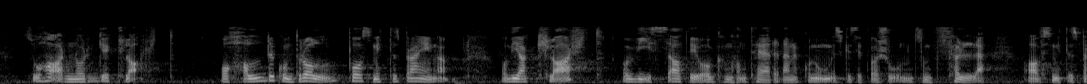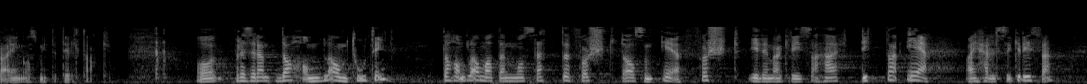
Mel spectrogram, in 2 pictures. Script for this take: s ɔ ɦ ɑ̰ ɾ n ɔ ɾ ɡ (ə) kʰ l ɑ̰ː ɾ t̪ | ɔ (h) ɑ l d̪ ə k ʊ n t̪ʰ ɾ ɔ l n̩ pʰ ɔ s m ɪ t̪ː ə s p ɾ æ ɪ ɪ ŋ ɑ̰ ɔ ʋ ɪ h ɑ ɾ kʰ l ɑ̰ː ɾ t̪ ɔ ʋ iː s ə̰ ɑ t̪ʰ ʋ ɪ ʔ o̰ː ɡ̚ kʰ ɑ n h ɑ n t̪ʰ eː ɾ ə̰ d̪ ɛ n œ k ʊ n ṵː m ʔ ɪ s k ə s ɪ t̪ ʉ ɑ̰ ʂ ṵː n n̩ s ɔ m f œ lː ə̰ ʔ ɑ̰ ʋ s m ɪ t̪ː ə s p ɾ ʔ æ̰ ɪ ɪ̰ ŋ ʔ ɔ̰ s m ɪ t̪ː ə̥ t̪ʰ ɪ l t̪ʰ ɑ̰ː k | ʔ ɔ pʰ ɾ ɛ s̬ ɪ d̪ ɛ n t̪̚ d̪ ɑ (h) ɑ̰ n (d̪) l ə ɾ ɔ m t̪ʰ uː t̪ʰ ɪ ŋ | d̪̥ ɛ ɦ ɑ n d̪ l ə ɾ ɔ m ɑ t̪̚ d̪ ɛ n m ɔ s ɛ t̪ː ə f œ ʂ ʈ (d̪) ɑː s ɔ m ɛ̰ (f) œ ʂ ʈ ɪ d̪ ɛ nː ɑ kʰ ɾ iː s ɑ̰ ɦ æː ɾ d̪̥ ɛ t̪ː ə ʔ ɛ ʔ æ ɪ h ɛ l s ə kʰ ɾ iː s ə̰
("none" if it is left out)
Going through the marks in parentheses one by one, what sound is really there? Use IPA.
ə, h, h, d̪, d̪, f

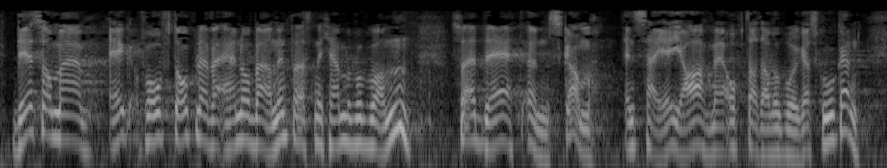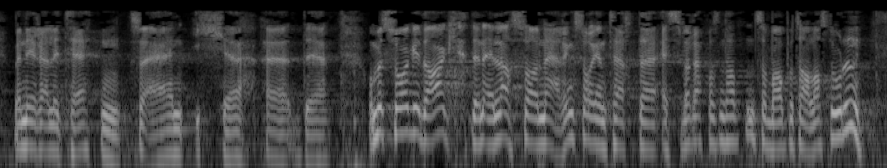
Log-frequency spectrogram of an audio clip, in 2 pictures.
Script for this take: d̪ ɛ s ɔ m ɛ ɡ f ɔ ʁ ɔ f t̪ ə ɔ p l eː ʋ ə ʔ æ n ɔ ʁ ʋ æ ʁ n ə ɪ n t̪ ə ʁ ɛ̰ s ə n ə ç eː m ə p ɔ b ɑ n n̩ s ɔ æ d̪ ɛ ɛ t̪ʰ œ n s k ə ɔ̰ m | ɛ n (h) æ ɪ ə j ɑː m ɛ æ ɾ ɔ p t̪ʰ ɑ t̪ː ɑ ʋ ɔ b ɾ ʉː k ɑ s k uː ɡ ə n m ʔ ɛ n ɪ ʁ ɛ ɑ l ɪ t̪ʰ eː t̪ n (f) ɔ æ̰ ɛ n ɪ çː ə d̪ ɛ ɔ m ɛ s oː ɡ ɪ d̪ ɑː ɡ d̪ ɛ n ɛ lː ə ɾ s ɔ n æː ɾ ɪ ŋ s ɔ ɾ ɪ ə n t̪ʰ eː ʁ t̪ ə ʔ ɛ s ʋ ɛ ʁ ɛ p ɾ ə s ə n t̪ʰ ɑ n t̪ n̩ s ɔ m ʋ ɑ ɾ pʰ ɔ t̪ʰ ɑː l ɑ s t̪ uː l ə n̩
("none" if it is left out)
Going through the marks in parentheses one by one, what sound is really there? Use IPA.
s, s

